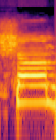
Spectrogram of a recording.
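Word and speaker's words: שָׁם: right like i said there's a difference between sean and shem they're spelled shin and mem so feet however the context will tell you if it's going to be pronounced sham or whether it's going to be pronounced sham right right and that can have a big bearing on how we interpret the text correct absolutely because shem means name and sham means their t-h-e-r-e so this means i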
